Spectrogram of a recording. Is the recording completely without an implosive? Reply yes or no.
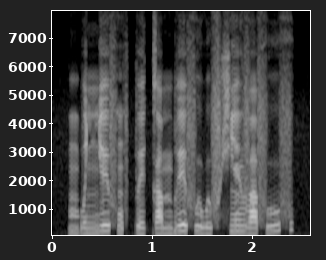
yes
